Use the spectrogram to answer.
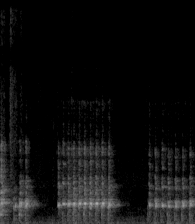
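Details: A pet chicken making odd, terrifying-sounding noises: a short nasal burst, then a rapid run of raspy pulsed notes lasting about a second, a pause, and another fast pulsed series.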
